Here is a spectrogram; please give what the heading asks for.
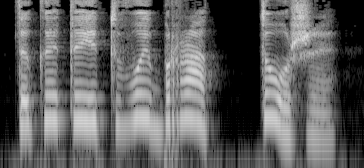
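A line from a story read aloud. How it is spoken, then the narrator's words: Realizing aloud. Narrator (Russian): догадался я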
